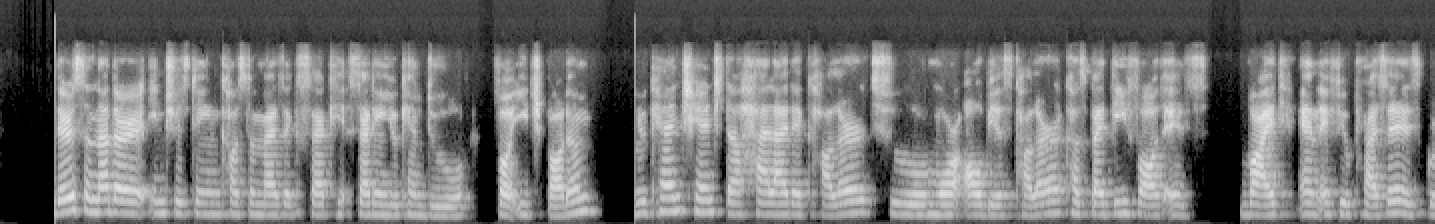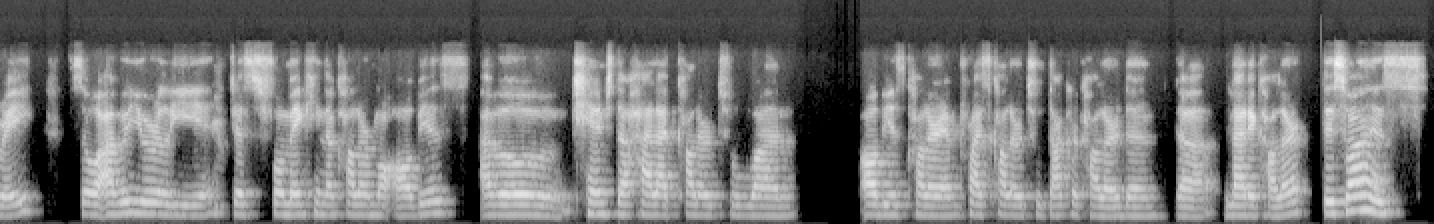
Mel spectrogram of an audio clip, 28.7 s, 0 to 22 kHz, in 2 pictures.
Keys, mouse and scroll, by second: 0.7 click, 2.0 click, 3.2-3.8 scroll down 1, 8.1-8.5 drag, 9.2-10.8 drag, 11.8 click, 16.0-16.5 drag, 17.0-17.7 drag, 18.5-19.6 drag, 20.8 click, 27.8-28.1 drag, 28.4-28.6 drag.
